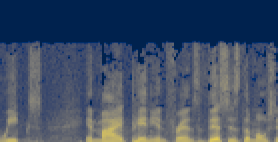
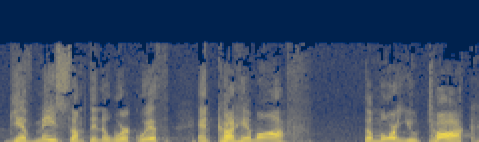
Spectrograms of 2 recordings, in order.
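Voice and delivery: higher, louder, hammering each warning; preaching at full force; 8 semitones higher, 5 dB louder than usual. Acted. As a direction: scold the flock from the pulpit, full throttle. Preacher rebukes the congregation.

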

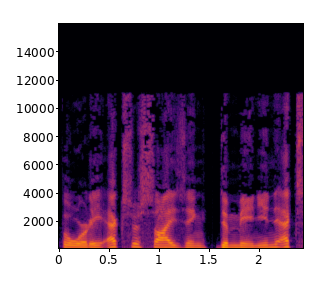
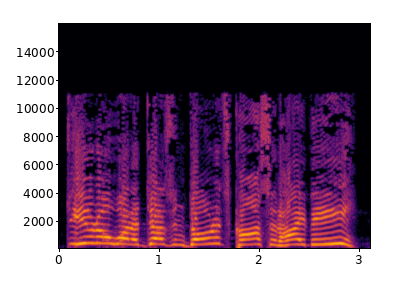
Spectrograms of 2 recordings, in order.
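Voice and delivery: much higher, loud imitation of his excited wife; 6 dB louder than usual. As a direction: squeak it out like the wife back from groceries. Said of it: "her voice gets higher when she's, you know, excited".

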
